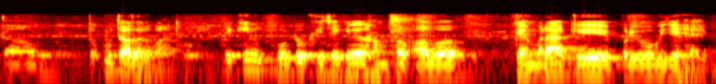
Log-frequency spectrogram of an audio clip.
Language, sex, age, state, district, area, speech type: Maithili, male, 30-45, Bihar, Sitamarhi, urban, spontaneous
